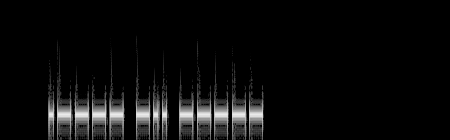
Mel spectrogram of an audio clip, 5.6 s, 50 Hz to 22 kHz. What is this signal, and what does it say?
Morse code, heard as a keyed tone, about 22 wpm, 700 Hz. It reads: 1D0
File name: practice / 22wpm / Three Letter-Number Combinations - 22wpm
